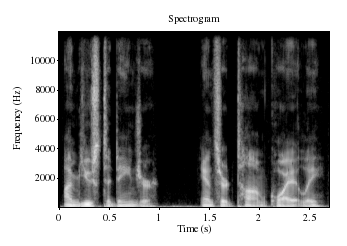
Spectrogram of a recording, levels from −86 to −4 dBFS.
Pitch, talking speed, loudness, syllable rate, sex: 80 Hz, 155 wpm, -18 LUFS, 5.0 syllables/s, male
